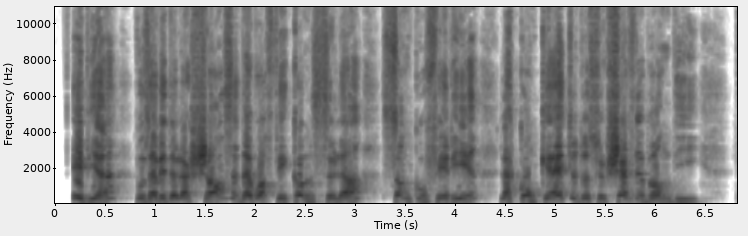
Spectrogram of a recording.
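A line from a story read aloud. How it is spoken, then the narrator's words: Exclaimed. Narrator (French): s'exclama M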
